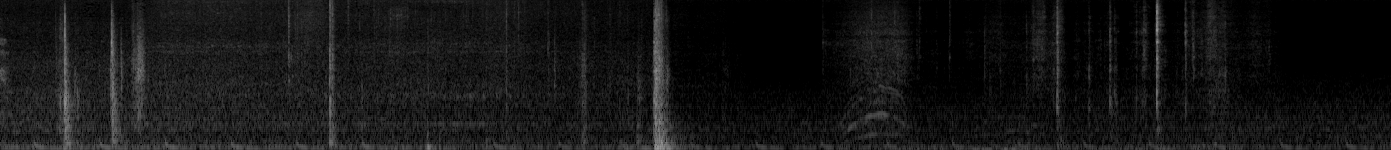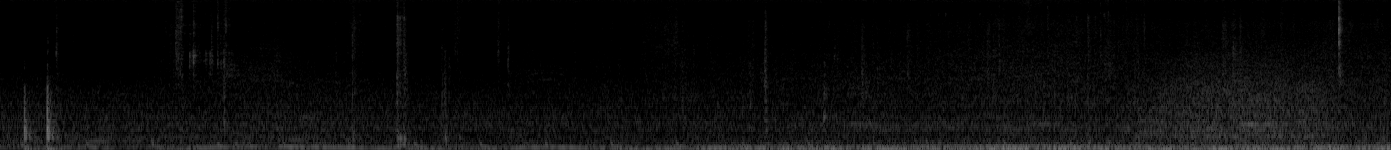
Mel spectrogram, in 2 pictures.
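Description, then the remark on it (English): A car door clunks open with a sharp thud, followed by scattered clicks and rustles, then a low engine rumble builds as the car, driven by a personal driver, pulls away and drives steadily. “This is my car, with my own personal driver.”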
